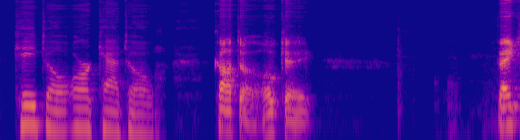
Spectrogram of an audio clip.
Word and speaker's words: Kato: the correct pronunciation is Kato, not Kato. Kato. So if it were written out in Romanji, that is Latin interment, it would be spelled Keito.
